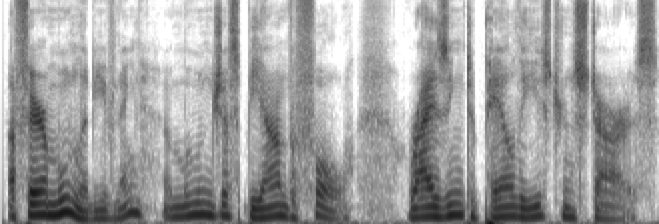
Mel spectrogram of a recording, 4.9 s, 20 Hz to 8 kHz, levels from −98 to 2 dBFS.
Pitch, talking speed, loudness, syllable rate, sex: 125 Hz, 180 wpm, -18 LUFS, 4.8 syllables/s, male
